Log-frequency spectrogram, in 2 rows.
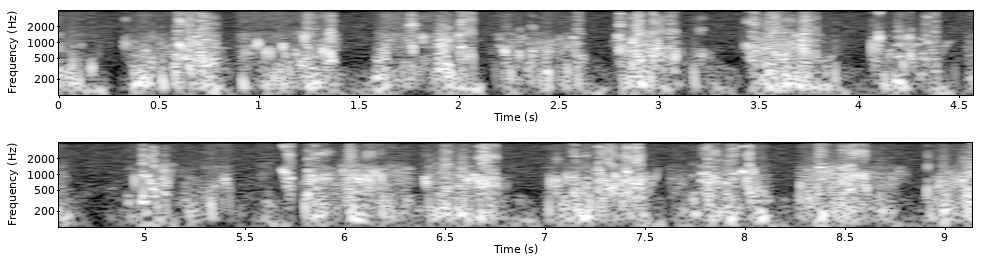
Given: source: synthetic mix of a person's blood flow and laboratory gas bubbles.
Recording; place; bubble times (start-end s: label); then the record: Doppler ultrasound of blood flow; precordium
0.00-0.20 s: bubbles
0.31-0.85 s: bubbles
0.88-1.42 s: bubbles
1.54-2.13 s: bubbles
2.16-2.66 s: bubbles
2.77-3.29 s: bubbles
3.41-3.93 s: bubbles
4.04-4.62 s: bubbles
4.88-5.46 s: bubbles
5.56-6.92 s: bubbles
6.98-7.57 s: bubbles
7.61-8.15 s: bubbles
8.23-8.83 s: bubbles
8.88-9.14 s: bubbles
From the record:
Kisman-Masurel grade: 444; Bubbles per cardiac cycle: continuous sound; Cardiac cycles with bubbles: 100%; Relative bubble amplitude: maximal (0.775 to 0.999); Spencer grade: 4 (maximum detectable bubble signal sounding continuously throughout systole and diastole of every cardiac period, and overriding the amplitude of the normal cardiac signals); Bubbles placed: anywhere in the cardiac cycle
